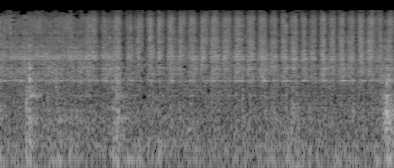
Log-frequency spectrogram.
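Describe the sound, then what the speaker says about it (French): Small brush scrubbing kitchen utensils with very hot water, a close, steady rhythmic rubbing with quick regular strokes that speed up toward the end, with no talking. "avec de l'eau très chaude, elle va venir avec une petite brosse, hop, frotter"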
